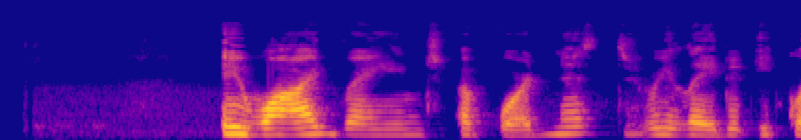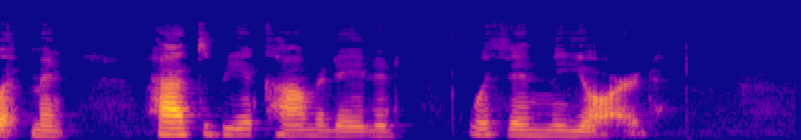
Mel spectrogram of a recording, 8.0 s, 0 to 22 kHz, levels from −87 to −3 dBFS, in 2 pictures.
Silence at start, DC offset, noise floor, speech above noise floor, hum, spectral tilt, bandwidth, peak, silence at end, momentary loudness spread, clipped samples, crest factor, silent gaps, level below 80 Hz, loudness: 1.1 s; under 0.1%; -70 dBFS; 46 dB; none; -6.5 dB/octave; 10.5 kHz; -2 dBFS; 0.8 s; 22 LU; under 0.1%; 24 dB; none; -82 dBFS; -23 LUFS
